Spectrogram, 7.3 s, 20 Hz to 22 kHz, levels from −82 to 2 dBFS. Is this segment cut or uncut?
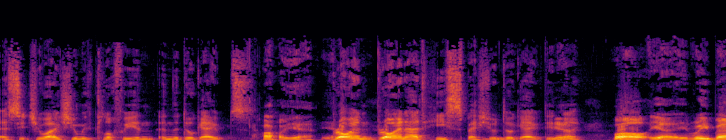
cut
